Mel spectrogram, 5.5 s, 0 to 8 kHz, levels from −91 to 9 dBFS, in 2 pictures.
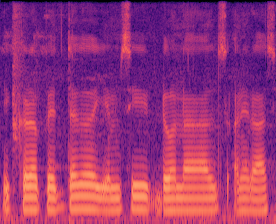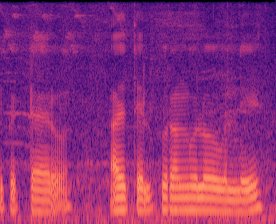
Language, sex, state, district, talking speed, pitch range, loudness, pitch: Telugu, male, Telangana, Hyderabad, 120 wpm, 115-125 Hz, -16 LUFS, 120 Hz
